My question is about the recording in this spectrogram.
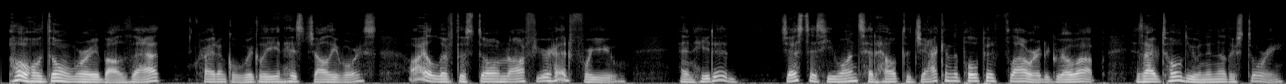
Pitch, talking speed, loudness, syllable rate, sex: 130 Hz, 220 wpm, -18 LUFS, 5.6 syllables/s, male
